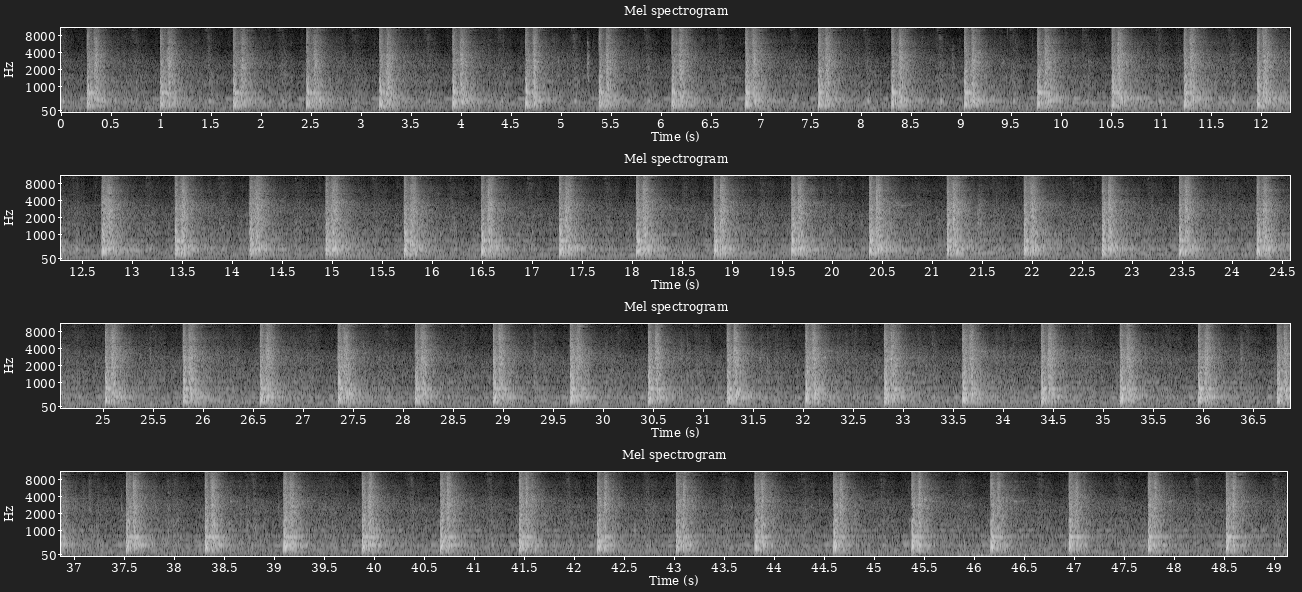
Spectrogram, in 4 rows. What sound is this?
Recorded at York University UK using Edirol R4 recorder and Rode NT4 mic. Edited in Wavelab with L1 Ultramaximizer dither added.
Bang!
construction, field-recording, machinery, piledriver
